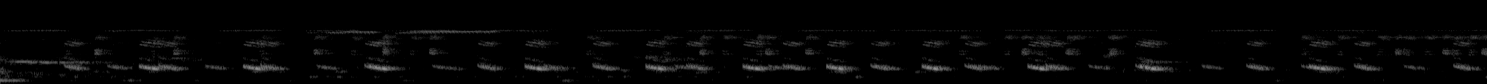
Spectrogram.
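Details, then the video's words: Night frog chorus at a lake: a dense, continuous stream of short, nasal, harmonic croaks from many animals, pulsing in waves. A constant high-pitched insect drone sits behind them. "Lakeside night creatures and frog sounds"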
